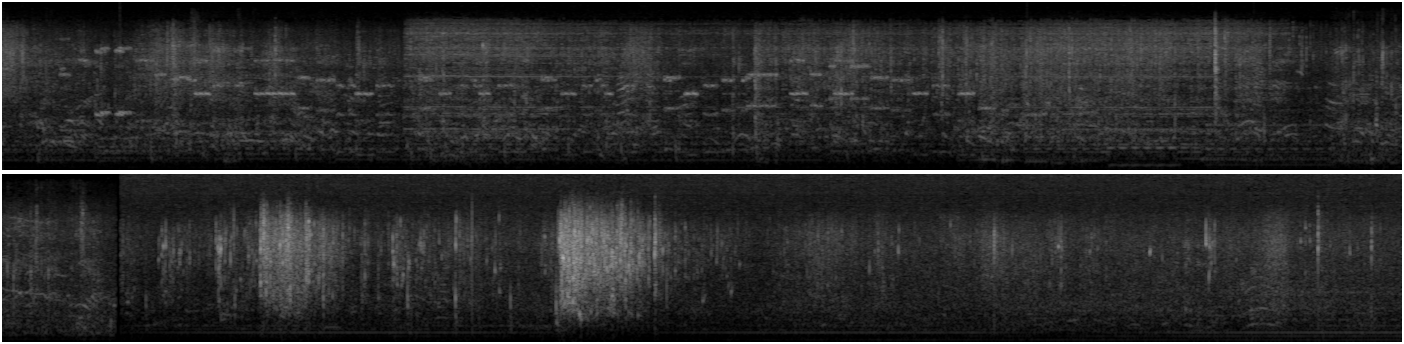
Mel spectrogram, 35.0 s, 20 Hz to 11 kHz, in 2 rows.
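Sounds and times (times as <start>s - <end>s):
faint distant voices: 0.0s - 35.0s
people talking: 0.0s - 35.0s
steady low hum: 0.4s - 35.0s
water splashing in a pool: 15.9s - 35.0s.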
